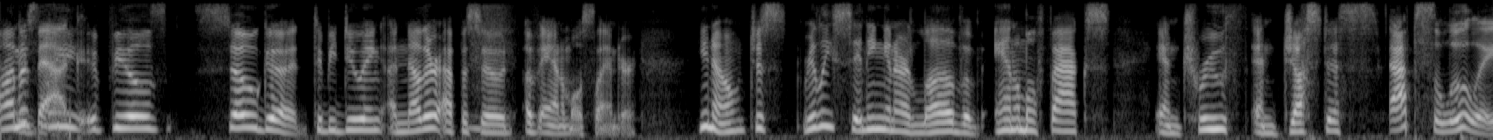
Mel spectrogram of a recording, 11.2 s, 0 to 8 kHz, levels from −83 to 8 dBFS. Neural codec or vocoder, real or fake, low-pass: vocoder, 44.1 kHz, 128 mel bands every 256 samples, BigVGAN v2; fake; 7.2 kHz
